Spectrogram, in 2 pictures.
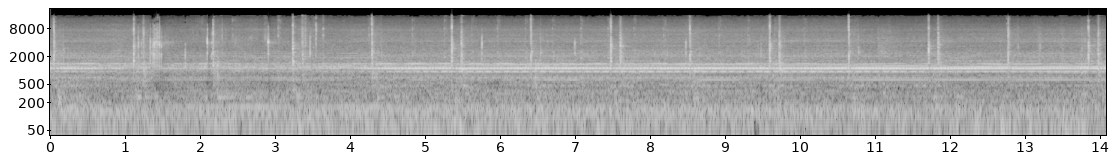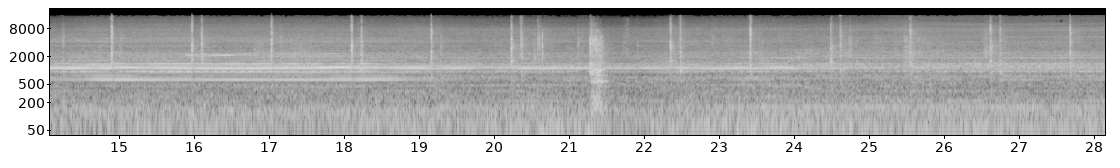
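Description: Acer AGS-1224AHD hydraulic surface grinder running: a steady hum with several held whining tones and light clicks throughout. There is one short sharp sound about 21 seconds in, and the highest tone stops a few seconds later.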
